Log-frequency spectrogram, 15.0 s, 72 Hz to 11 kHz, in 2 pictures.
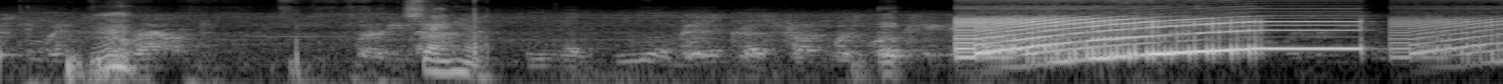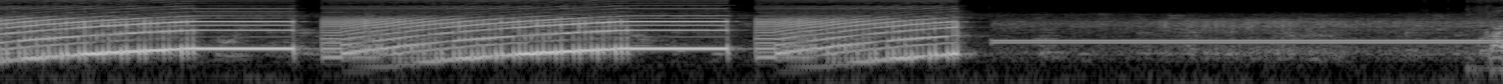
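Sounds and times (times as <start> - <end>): rising whoop alert siren: 4.8 - 12.4.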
